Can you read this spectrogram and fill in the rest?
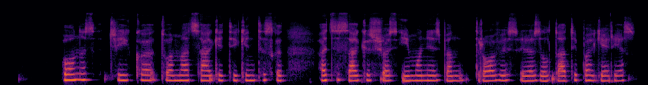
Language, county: Lithuanian, Alytus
